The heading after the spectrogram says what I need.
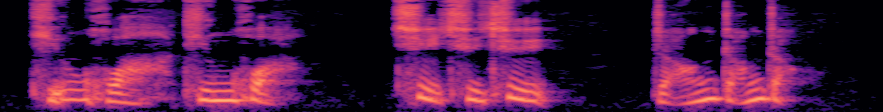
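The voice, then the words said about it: Quiet, hushed voice. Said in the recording (Chinese): “小声的说”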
